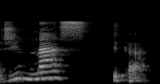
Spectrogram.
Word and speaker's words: ginástica: é oxítona não ó ginástica é uma palavra proparoxítona porque veja se eu separar a sílaba ess é a última ess é a penúltima e ess é a anti penúltima então é a palavra proparoxítona já posso eliminar a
